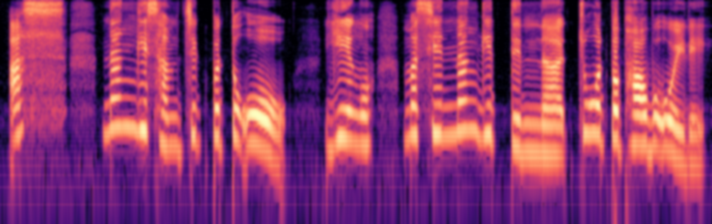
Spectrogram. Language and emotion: Manipuri, disgusted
